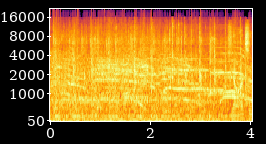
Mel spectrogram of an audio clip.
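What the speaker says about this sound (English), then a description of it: "Johnson crowd showing their love, showing their appreciation" At a Johnson versus Westlake baseball game, the Johnson crowd cheers: a steady, loud wash of roaring and hubbub that carries on without a break, with a commentator talking over it.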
